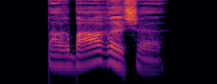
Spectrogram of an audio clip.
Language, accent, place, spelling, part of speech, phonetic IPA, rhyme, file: German, Germany, Berlin, barbarische, adjective, [baʁˈbaːʁɪʃə], -aːʁɪʃə, De-barbarische.ogg
- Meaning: inflection of barbarisch: 1. strong/mixed nominative/accusative feminine singular 2. strong nominative/accusative plural 3. weak nominative all-gender singular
